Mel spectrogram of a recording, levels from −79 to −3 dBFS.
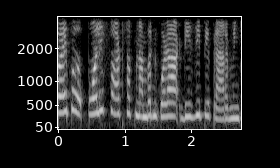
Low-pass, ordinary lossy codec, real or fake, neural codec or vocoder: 3.6 kHz; Opus, 16 kbps; real; none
